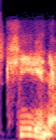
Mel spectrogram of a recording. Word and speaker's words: Kuehn: It's pronounced Keen, actually.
